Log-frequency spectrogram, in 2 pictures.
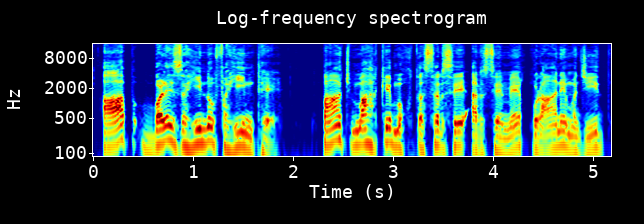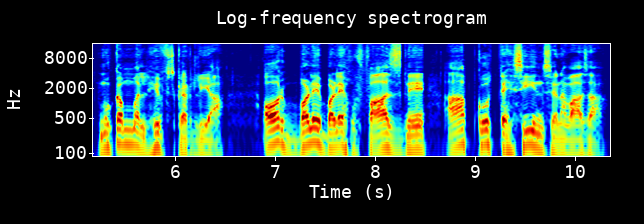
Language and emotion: Urdu, neutral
